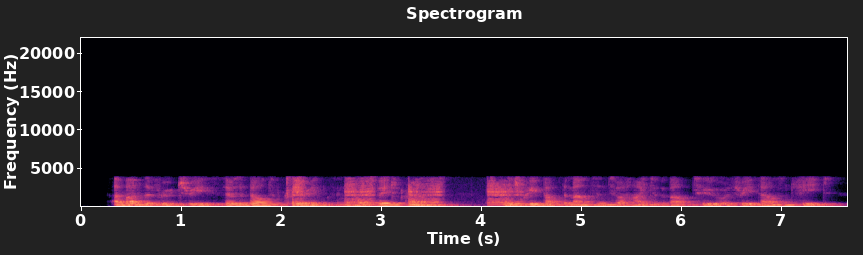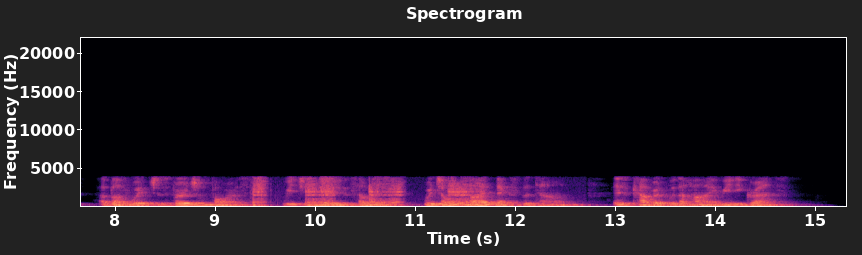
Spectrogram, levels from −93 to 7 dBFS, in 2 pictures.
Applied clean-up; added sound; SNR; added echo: none; Fart; 7 dB; reverberation time 0.6 s.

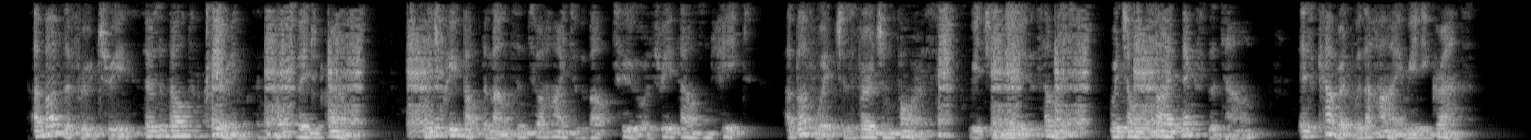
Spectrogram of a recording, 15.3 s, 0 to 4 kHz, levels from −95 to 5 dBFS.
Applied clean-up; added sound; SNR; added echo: classical method WPE with log-MMSE.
